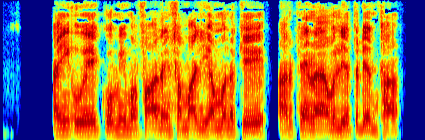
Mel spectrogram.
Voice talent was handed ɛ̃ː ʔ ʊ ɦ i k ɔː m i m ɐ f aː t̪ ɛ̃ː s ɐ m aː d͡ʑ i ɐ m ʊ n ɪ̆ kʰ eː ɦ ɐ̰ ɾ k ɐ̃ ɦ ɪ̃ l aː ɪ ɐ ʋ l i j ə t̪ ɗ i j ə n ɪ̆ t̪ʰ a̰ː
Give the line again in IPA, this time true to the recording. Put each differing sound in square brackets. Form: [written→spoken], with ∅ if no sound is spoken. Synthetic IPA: ɛ̃ː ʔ ʊ ɦ [i→e] k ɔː m i m ɐ f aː [t̪→d̪] ɛ̃ː s ɐ m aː d͡ʑ i ɐ m ʊ n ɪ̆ kʰ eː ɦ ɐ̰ ɾ k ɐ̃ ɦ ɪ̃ l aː ɪ ɐ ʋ l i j ə t̪ ɗ i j ə n ɪ̆ t̪ʰ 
